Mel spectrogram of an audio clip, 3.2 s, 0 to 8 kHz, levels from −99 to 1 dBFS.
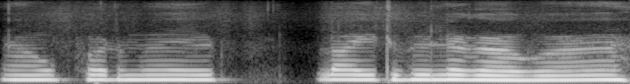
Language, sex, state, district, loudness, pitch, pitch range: Hindi, male, Jharkhand, Deoghar, -14 LUFS, 170 Hz, 165-170 Hz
